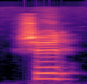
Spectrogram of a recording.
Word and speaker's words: should: pronunciation on ink vidcom all of these ELLs are silent so it sounds like should could and the thing that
